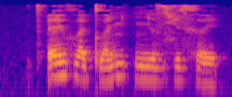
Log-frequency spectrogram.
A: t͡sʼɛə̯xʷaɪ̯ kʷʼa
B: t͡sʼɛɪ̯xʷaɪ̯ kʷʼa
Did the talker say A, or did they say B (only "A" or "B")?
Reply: B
